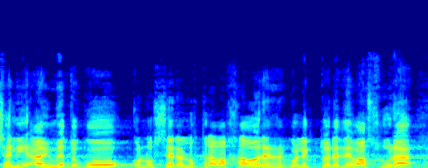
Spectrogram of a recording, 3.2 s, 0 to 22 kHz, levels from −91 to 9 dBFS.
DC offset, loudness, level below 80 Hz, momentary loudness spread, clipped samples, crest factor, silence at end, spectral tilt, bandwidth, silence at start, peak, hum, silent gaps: under 0.1%; -24 LUFS; -80 dBFS; 5 LU; under 0.1%; 18 dB; 0 s; -3 dB/octave; 13 kHz; 0 s; -6 dBFS; none; none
